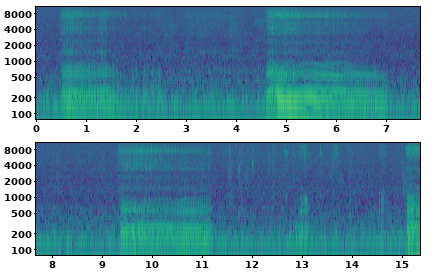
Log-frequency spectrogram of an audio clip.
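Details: Indoor pet dog annoyed by another dog searching the room for a toy: three separate low, throaty growls, each one to two seconds long, rising and falling slightly, separated by quiet pauses with a faint steady hum.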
